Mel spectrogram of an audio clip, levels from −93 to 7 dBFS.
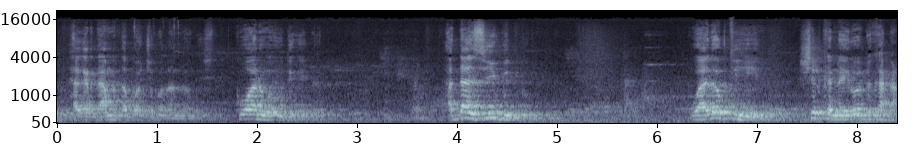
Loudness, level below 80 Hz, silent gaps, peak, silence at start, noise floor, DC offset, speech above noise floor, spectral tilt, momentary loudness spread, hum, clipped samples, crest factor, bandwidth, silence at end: -22 LUFS; -52 dBFS; none; -4 dBFS; 0 s; -42 dBFS; under 0.1%; 21 dB; -4.5 dB/octave; 22 LU; none; under 0.1%; 18 dB; 17 kHz; 0 s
